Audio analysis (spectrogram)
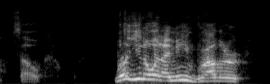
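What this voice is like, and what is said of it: Imitates a wrestler's voice. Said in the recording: “imitating voices. Wrestlers. ... The Hulkster”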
